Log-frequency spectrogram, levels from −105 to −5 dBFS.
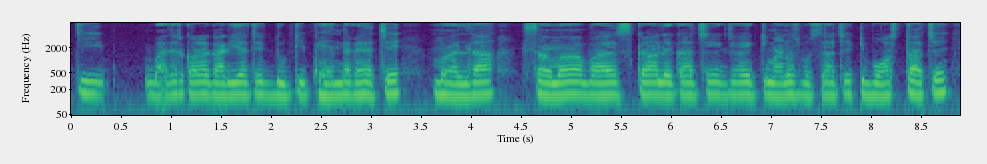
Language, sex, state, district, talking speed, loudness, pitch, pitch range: Bengali, male, West Bengal, Malda, 150 wpm, -34 LUFS, 145 Hz, 145-150 Hz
